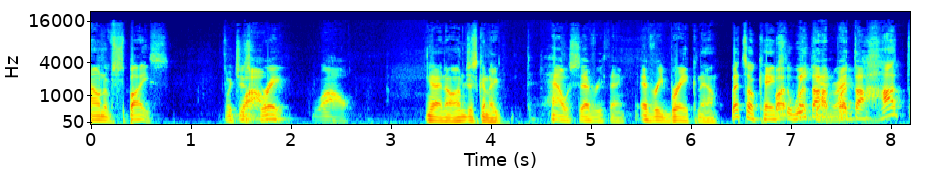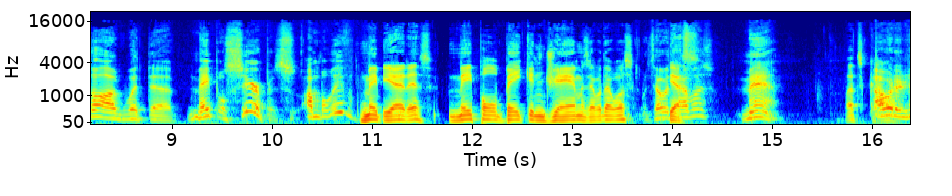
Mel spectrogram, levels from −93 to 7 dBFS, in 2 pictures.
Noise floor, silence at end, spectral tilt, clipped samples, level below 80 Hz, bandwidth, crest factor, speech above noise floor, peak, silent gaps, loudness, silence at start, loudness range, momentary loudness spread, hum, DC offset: -62 dBFS; 0 s; -5 dB/octave; under 0.1%; -46 dBFS; 16 kHz; 18 dB; 41 dB; -4 dBFS; none; -21 LUFS; 0 s; 5 LU; 11 LU; none; under 0.1%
